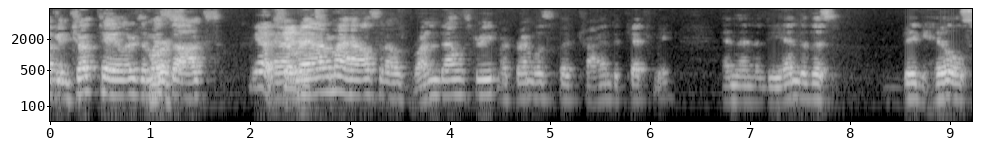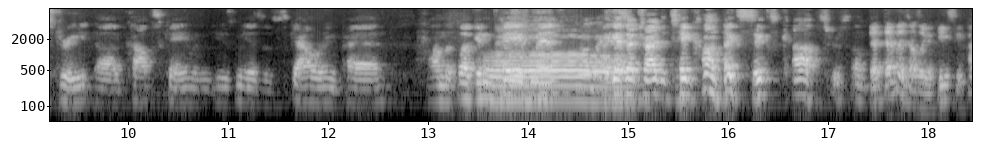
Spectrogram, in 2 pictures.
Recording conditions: poor sound quality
